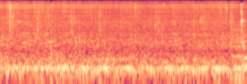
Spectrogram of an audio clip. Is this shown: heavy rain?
yes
